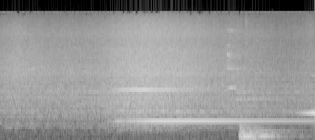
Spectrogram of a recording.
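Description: Soft percussion-ensemble texture: a hushed wash of noise that swells up and fades, with a single held pitched tone entering about two seconds in and a low stroke near the end.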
